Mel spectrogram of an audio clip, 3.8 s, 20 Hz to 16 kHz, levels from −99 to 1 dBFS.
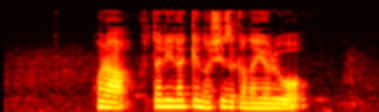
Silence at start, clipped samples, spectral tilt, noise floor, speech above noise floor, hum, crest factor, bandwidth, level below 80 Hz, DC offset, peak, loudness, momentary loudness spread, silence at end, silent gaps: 0.95 s; under 0.1%; -6 dB/octave; -65 dBFS; 45 dB; none; 18 dB; 11.5 kHz; -62 dBFS; under 0.1%; -4 dBFS; -21 LUFS; 8 LU; 0.75 s; none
